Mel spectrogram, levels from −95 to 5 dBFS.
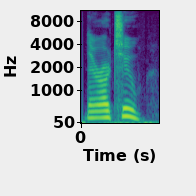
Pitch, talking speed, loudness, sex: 195 Hz, 230 wpm, -13 LUFS, female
